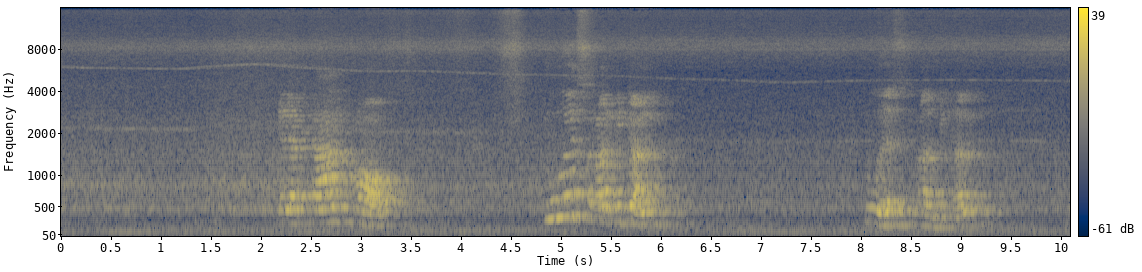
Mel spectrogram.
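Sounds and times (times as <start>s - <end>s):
faint high whine: 0.0s - 10.0s
low hum: 0.0s - 10.0s.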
